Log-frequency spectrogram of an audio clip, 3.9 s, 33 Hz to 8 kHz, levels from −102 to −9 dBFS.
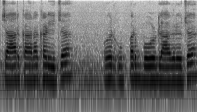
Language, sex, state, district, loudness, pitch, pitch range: Rajasthani, male, Rajasthan, Nagaur, -14 LUFS, 155 Hz, 155-160 Hz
